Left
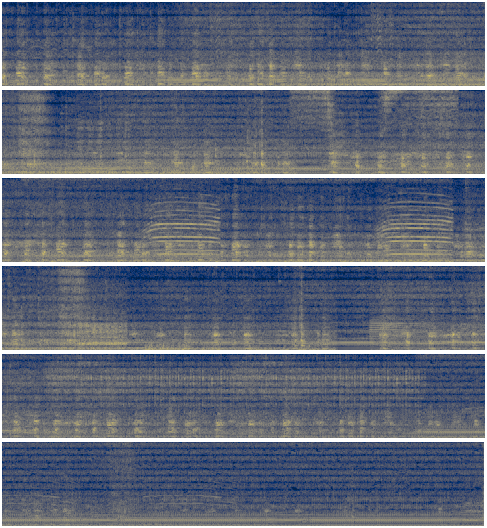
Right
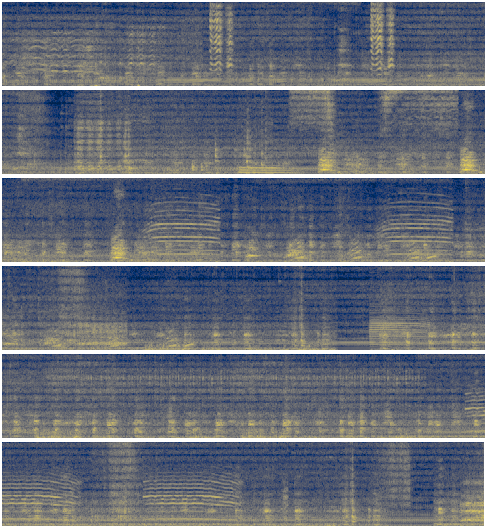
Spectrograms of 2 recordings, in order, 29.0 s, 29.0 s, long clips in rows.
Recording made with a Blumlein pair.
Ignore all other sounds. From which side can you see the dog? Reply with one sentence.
You can hear the dog on the right.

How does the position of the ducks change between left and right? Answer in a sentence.
You can hear the ducks move from left to right.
